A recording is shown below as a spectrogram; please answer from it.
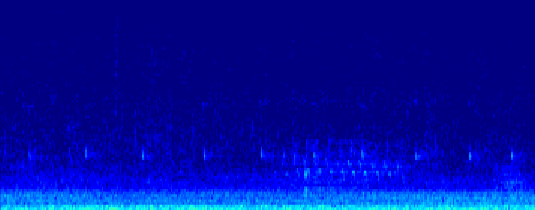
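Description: Honeybees buzz steadily and densely throughout an open hive inspection, a continuous near drone of many insects with no talking.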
